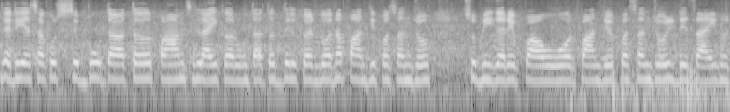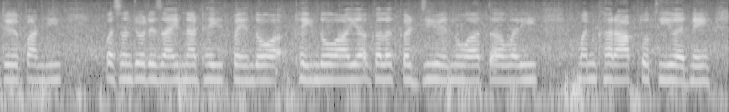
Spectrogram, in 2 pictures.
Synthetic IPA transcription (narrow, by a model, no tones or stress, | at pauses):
d͡ʑɐɗĩɐsãkʊd͡ʑsɪbʱut̪ʰat̪ɐpaːnsɪlaːɦikɐɾũt̪ʰat̪ɐd̪ɪlkɐɾə̃nd̪oanɐpãːɪ̃ɲd͡ʑipɐsə̃nd̪ʊd͡ʑoː | sʊbʱikɐɾepaːõɔɾpɐ̃ɦɪ̃ɲd͡ʑepɐsə̃nd̪d͡ʑoiɖɪzaːɪnɦʊd͡ʑepɐ̃ɦɪ̃ɲd͡ʑi | pɐsə̃nd̪d͡ʑoɖɪzaːɪnːɐʈʰipɐĩːnd̪oʈʰɐĩːn̆d̪oaːɦjaɣɐlət̪kɐɽɪd͡ʑiʋẽːnd̪oaːet̪ɐʋɐɾi | mɐnxɐɾaːb̚t̪ʰot̪ʰiʋɐne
